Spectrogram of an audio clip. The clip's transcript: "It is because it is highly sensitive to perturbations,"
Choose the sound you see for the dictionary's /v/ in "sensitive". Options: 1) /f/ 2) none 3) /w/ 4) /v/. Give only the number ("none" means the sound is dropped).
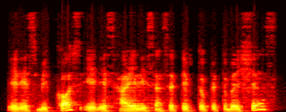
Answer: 1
